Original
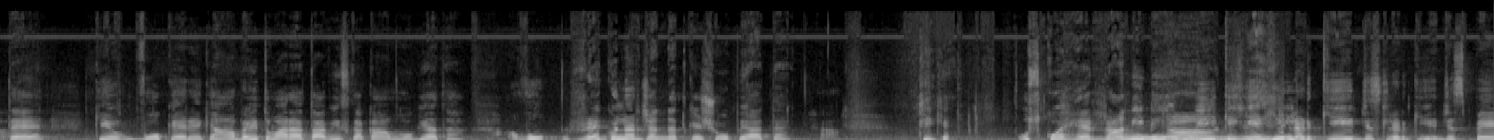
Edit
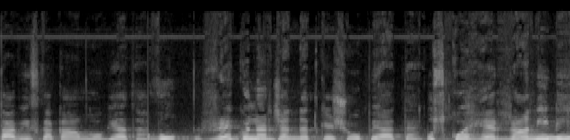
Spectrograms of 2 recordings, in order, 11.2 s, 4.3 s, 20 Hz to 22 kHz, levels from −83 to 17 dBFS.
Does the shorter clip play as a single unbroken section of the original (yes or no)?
no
